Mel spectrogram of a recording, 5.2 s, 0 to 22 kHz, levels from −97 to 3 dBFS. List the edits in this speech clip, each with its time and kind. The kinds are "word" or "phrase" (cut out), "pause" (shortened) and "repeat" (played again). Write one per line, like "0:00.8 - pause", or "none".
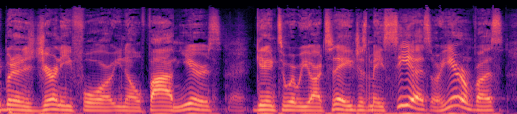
0:01.7 - phrase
